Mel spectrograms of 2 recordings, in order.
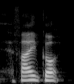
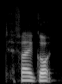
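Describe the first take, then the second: No difference in how they are said.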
